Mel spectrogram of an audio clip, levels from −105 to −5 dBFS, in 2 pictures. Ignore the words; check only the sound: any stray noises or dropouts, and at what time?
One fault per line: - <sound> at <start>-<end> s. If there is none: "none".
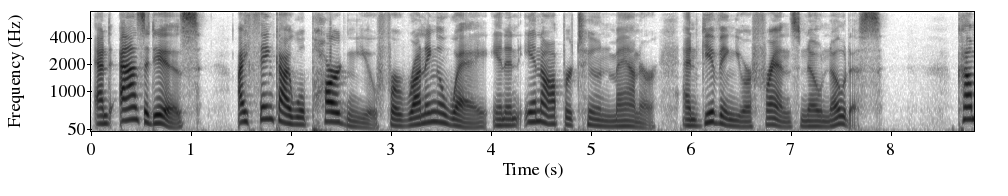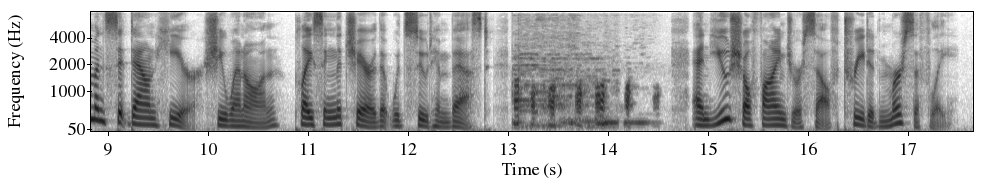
- laugh at 13.0-14.6 s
